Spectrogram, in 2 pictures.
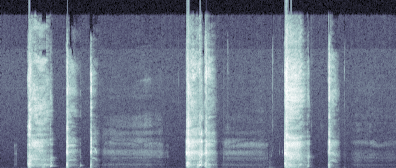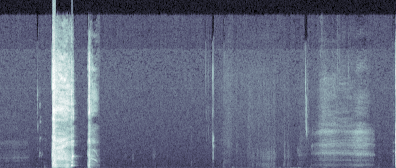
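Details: Barking cough: four harsh, explosive coughing bouts, each a loud cough followed by one or two smaller ones, with quiet breaths between; a barky coughing fit.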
